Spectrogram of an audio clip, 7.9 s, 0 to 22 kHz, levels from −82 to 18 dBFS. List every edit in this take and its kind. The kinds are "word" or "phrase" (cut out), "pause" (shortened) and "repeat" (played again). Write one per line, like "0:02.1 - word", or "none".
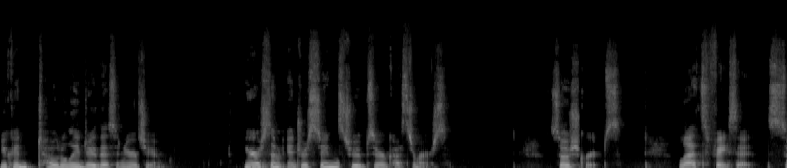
0:01.4 - word
0:03.4 - word
0:03.9 - word
0:05.8 - word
